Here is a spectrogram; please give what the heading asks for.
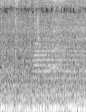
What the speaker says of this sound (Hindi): तो अभी ट्रैफिक शुरू हो गया है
